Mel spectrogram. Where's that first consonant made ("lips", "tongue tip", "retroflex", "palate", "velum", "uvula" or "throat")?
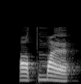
tongue tip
